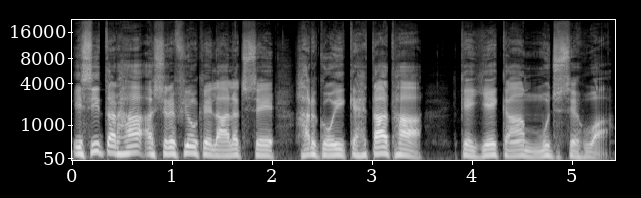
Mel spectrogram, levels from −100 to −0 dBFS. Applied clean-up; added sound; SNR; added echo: none; none; none; none.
